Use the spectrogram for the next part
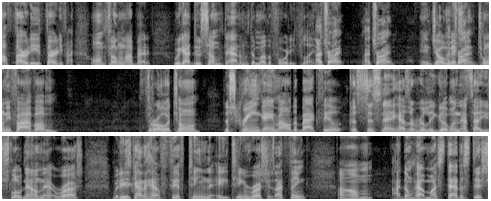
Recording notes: Live on Radio Row from Los Angeles.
